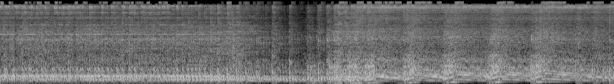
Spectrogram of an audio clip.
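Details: Rebuilt Stihl 026 chainsaw, warm, bar and chain fitted: uneven burbling, stuttering four-stroke beat; high-speed carb mixture deliberately set rich after earlier dangerous leaning out in cut, carburetor or fuel line suspected.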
